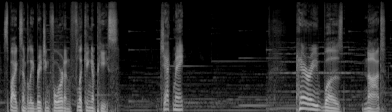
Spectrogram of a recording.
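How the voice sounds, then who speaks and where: A man's voice: medium pitch, fairly bright tone. A man reading a scripted story aloud as the narrator. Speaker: fan fiction narrator.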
